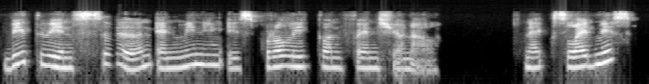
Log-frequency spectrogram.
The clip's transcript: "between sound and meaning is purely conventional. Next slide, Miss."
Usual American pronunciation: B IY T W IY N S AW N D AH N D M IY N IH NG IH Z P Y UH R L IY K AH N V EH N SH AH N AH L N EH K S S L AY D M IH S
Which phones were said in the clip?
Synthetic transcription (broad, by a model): B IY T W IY N S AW N AH N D M IY N IH NG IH S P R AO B L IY K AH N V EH N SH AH N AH L N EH K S S L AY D M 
